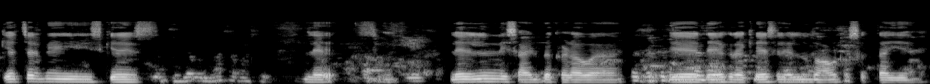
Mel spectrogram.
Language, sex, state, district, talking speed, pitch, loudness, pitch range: Rajasthani, male, Rajasthan, Churu, 150 wpm, 115 Hz, -17 LUFS, 110-135 Hz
